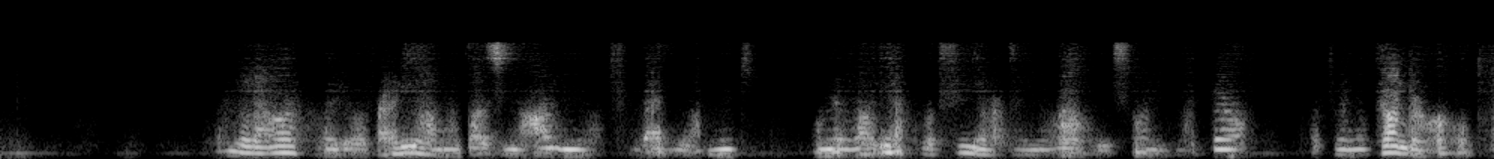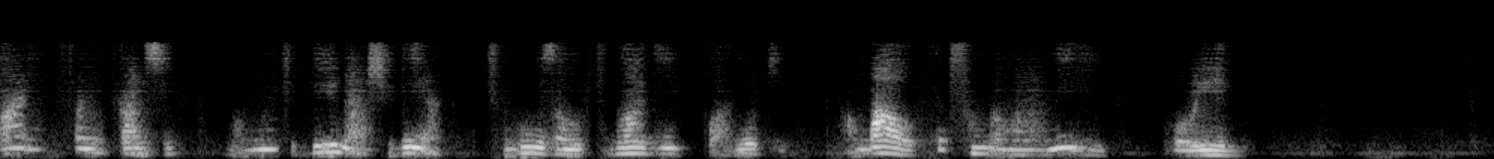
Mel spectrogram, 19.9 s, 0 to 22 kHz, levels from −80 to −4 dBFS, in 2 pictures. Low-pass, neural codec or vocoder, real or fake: 7.2 kHz; codec, 44.1 kHz, 0.9 kbps, DAC; fake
